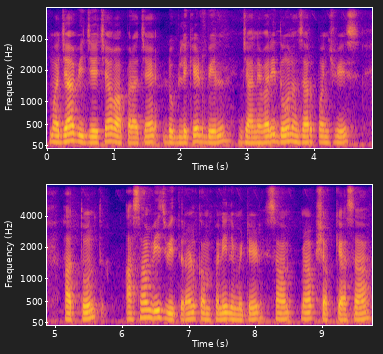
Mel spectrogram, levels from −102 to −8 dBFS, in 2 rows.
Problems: none marked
